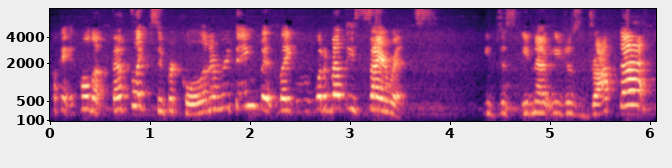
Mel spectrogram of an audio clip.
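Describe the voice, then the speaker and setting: A woman's voice: sits high, lively intonation, fairly quick, sharp tone, rough recording. A woman playing a feisty, blunt, inquisitive young woman, questioning informally in a dramatic reading of game dialogue with some background noise. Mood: incredulous.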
